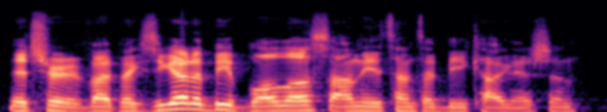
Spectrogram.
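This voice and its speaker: A man's voice: medium pitch, quick pace, a bit bright, clean tone. A man giving casual live-stream commentary while playing, chatting with his viewers between attempts. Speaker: gaming streamer.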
